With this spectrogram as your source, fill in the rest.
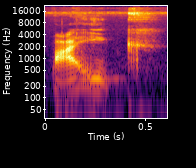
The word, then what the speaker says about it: BAIC: plans for the sa Market am I even pronouncing it right it bike bike bike okay all right well let's talk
